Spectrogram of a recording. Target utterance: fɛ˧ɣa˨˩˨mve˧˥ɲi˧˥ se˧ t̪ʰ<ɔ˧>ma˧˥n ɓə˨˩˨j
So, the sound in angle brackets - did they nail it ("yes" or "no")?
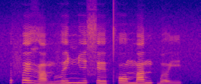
yes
